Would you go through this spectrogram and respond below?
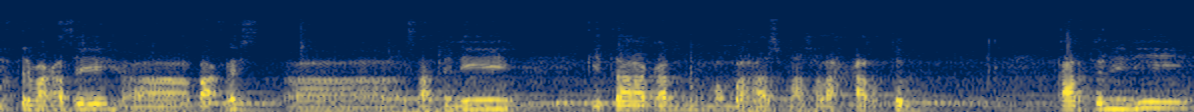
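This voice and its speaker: A man speaking as a guest in an informal talk, explaining things in a halting, measured way. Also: on the high side.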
